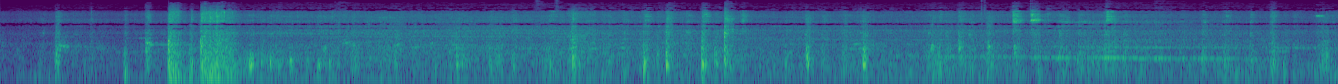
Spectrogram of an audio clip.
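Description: Suburban electric multiple-unit train running, its wheels clattering over rail joints in an irregular run of knocks, with a loud rush of noise about two seconds in.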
